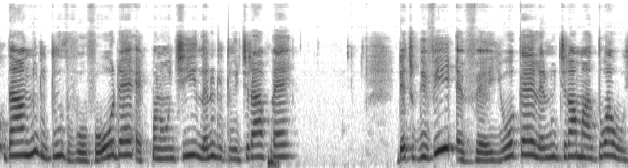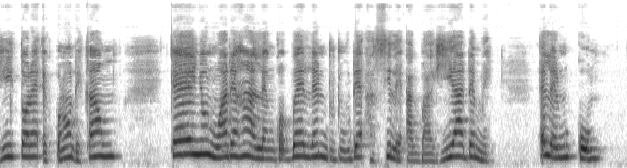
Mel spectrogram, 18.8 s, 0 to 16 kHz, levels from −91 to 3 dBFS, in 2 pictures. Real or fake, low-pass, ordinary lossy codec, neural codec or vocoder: fake; 14.4 kHz; AAC, 64 kbps; vocoder, 44.1 kHz, 128 mel bands, Pupu-Vocoder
